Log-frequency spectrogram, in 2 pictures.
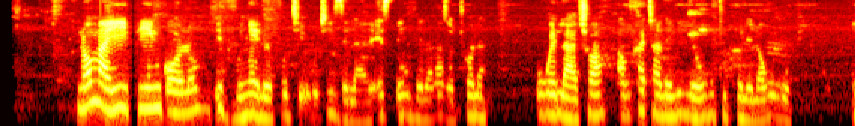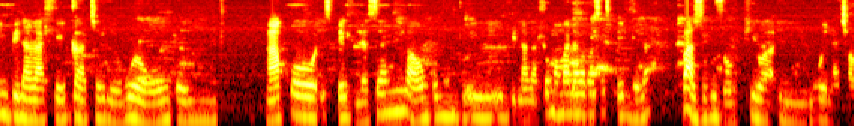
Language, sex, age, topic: North Ndebele, female, 36-49, health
